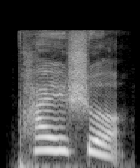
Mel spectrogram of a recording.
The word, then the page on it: 拍摄: pāi shè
